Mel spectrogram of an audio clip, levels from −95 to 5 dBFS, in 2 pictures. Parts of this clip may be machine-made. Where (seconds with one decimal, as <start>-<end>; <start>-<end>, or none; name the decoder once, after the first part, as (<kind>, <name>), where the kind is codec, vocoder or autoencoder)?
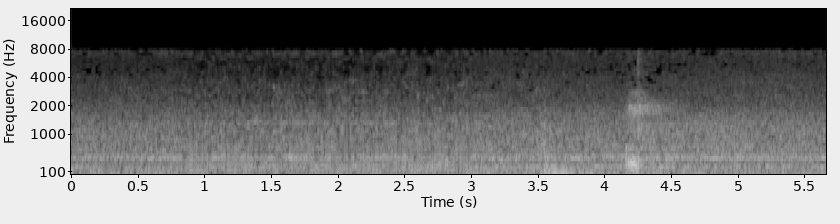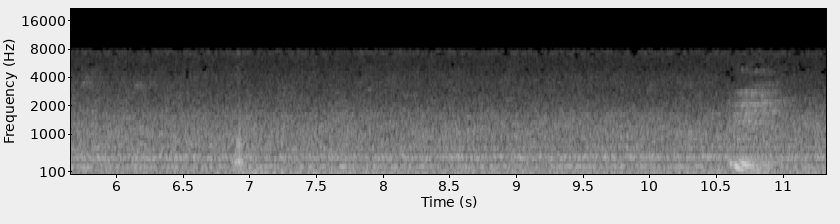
0.8-3.0 (vocoder, HiFi-GAN)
